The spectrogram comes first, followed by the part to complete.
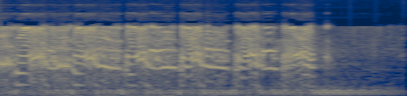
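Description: Car tyres squealing in a smoky burnout, with the engine running underneath; the sound fades out near the end.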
